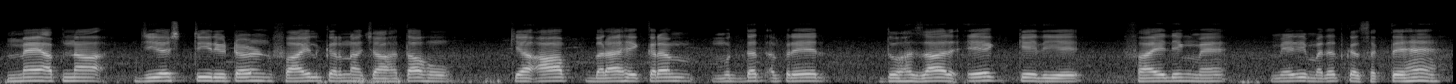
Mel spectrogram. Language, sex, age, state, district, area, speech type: Urdu, male, 18-30, Bihar, Purnia, rural, read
